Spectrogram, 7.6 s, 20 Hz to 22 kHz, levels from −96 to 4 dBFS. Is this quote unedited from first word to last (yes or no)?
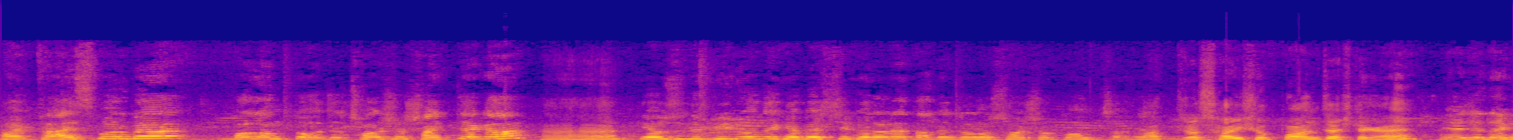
yes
